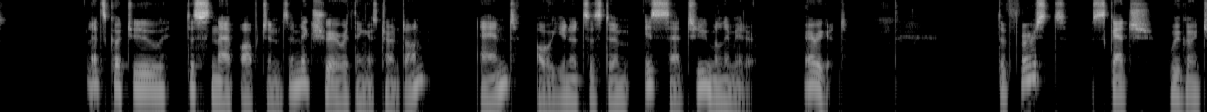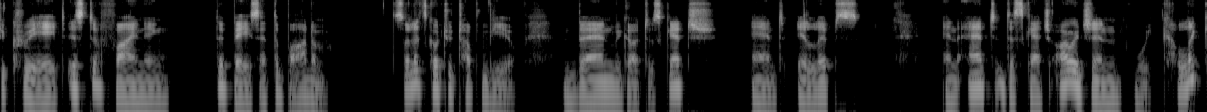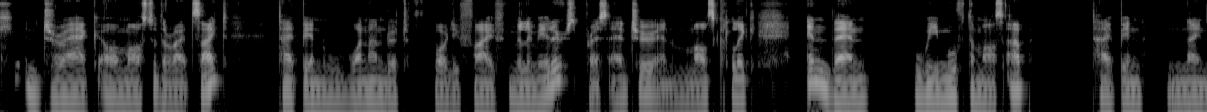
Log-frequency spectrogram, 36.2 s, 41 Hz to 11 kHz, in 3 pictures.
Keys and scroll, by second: 29.9 Return.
